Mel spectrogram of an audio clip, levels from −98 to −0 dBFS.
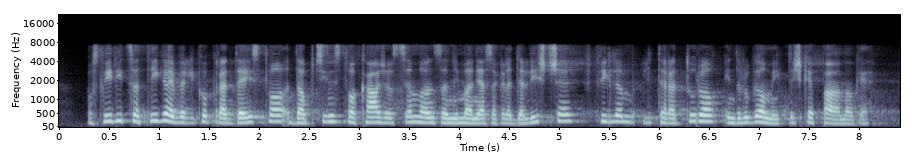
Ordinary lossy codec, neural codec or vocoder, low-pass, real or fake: none; codec, 16 kHz, 0.8 kbps, ZipCodec; 7.2 kHz; fake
